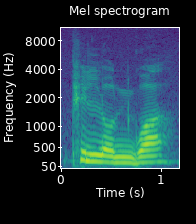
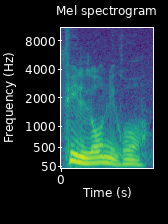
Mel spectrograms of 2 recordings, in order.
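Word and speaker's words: Φίλων: 더 어 진행될 예정입니다 어 필론이라고 부르기도 하고 또 필로라고도 부르기도 하는데에 원이 헬라식 이름은 필론이고 이제 로마식 라틴어로 필로 또 영어로 필로라고 하는데에 원 발음은 이제 필로니 되겠습니다 그서 필론 유대교의 헬라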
